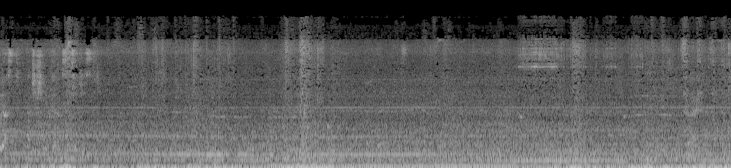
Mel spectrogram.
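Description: A bus engine hums and drones steadily while driving.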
